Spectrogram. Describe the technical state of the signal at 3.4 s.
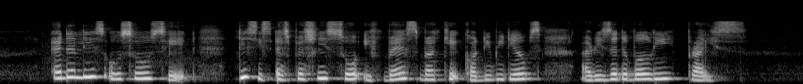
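At 3.4 s the speech signal is intact, with no audible dropout, click, distortion or other technical fault at that moment.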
